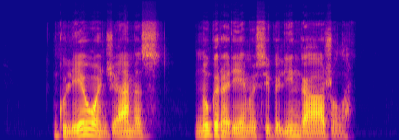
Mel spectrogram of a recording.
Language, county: Lithuanian, Vilnius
